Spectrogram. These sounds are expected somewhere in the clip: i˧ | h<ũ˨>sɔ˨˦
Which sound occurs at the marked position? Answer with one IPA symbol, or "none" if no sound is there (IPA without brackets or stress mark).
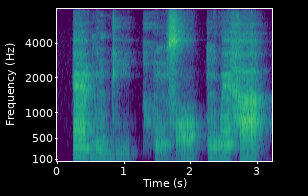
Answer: ũ˨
